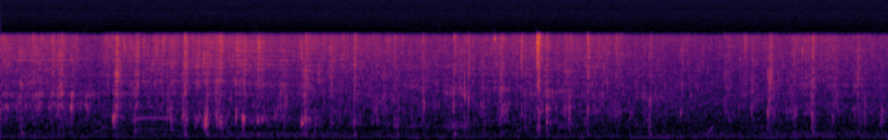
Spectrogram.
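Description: A dog wading through a shallow stream: irregular light splashes and clicks of its legs moving in the water, over a faint trickle.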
